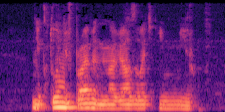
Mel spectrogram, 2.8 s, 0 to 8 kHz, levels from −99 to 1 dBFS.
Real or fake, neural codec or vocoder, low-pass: real; none; 7.2 kHz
